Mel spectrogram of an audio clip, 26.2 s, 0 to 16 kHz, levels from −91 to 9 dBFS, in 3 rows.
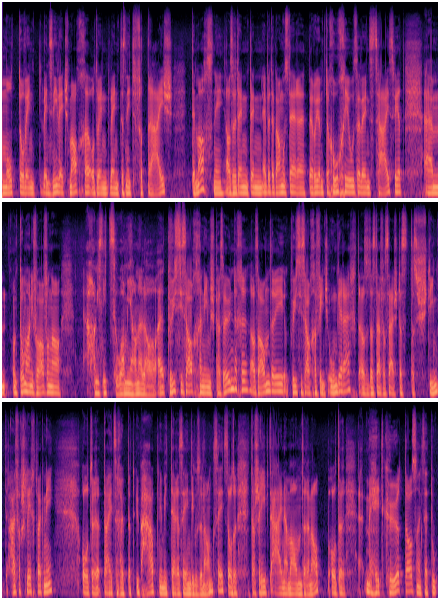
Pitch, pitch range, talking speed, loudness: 110 Hz, 100-120 Hz, 235 wpm, -17 LUFS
